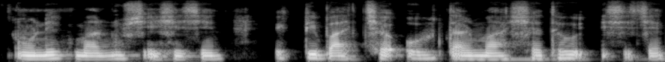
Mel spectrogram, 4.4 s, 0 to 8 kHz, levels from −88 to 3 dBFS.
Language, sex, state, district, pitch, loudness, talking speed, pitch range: Bengali, male, West Bengal, North 24 Parganas, 110 Hz, -18 LUFS, 135 wpm, 105-115 Hz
